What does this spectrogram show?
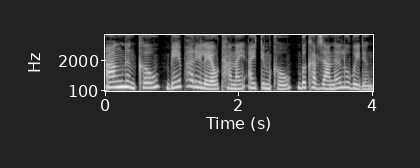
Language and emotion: Bodo, neutral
